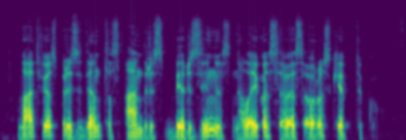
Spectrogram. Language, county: Lithuanian, Klaipėda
